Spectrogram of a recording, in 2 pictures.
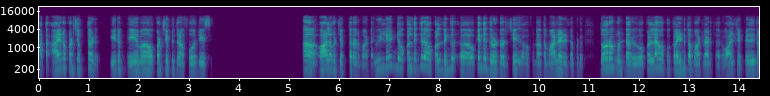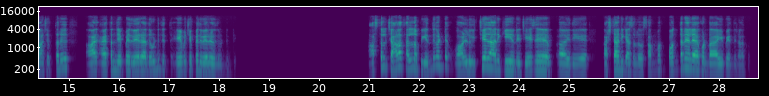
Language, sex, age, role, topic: Telugu, male, 25-29, guest, మీ బాస్‌తో మీ సంబంధం గురించి మీరు ఏమనుకుంటున్నారు?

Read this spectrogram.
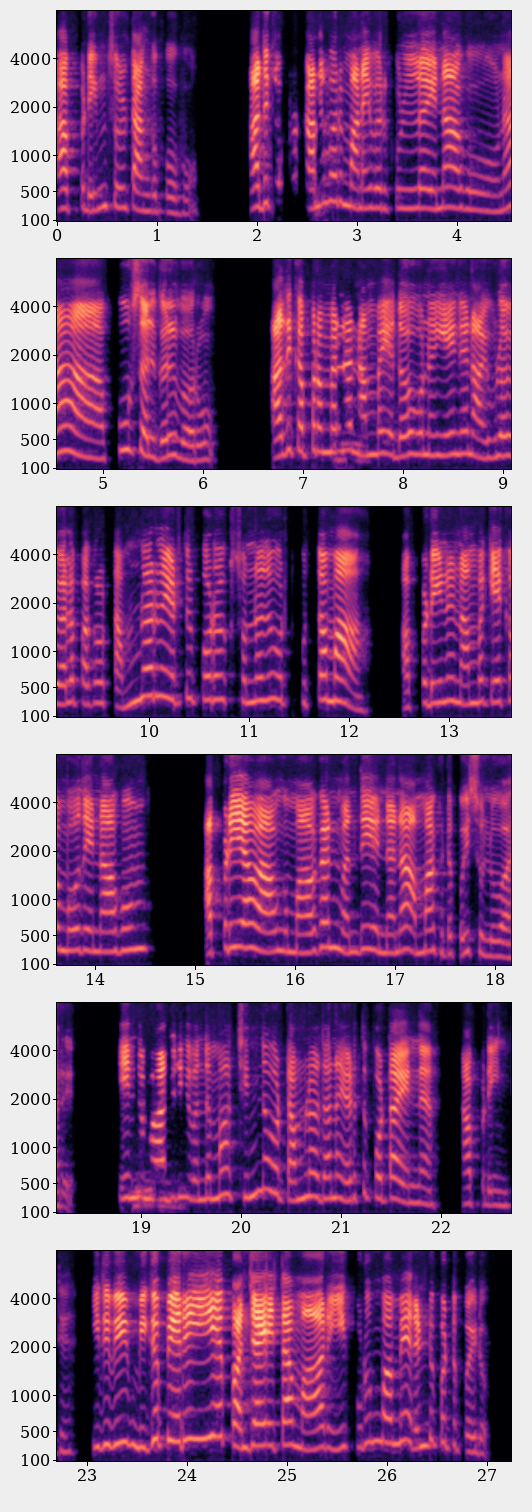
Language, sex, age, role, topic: Tamil, female, 35-39, host, குடும்பத்தில் வீட்டுப்பணிகள் எவ்வாறு பகிர்ந்து செய்யப்படுகின்றன?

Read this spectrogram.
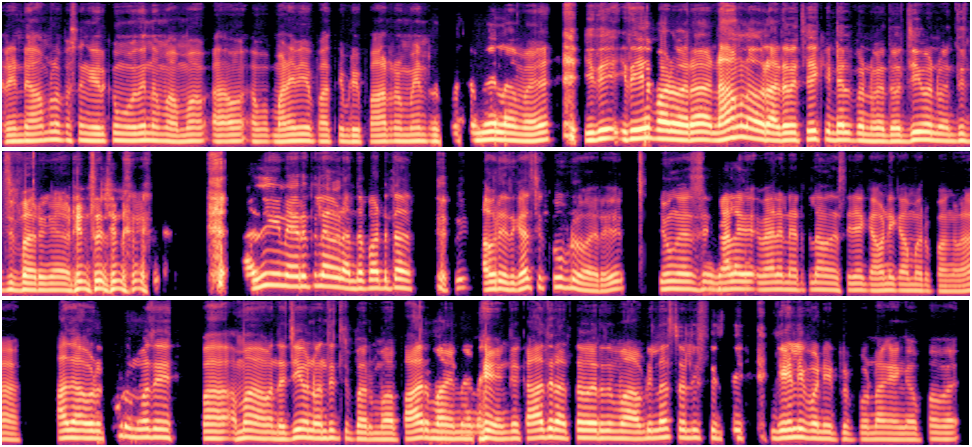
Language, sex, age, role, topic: Tamil, male, 30-34, host, அப்பா-அம்மாவின் வீட்டை நினைவுபடுத்தும் பாடல் என்ன?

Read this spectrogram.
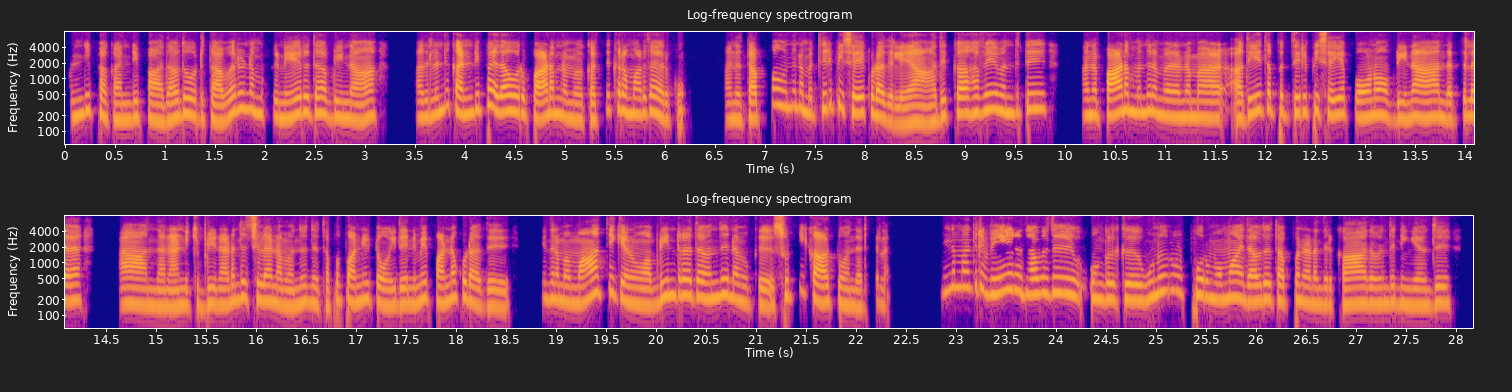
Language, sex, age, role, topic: Tamil, female, 25-29, host, பழைய தவறுகளிலிருந்து நீங்கள் என்ன பாடம் கற்றுக்கொண்டீர்கள், அதை எப்படி கற்றுக்கொண்டீர்கள்?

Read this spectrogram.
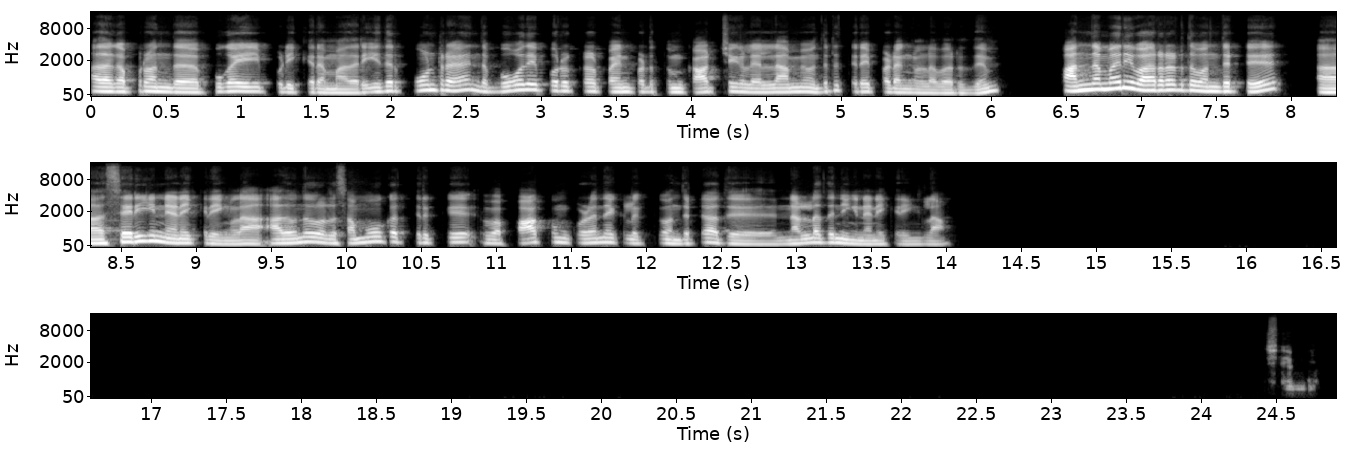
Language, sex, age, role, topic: Tamil, male, 20-24, host, பிரபலங்களின் நடத்தை மக்களுடைய எண்ணங்களை எவ்வாறு மாற்றுகிறது?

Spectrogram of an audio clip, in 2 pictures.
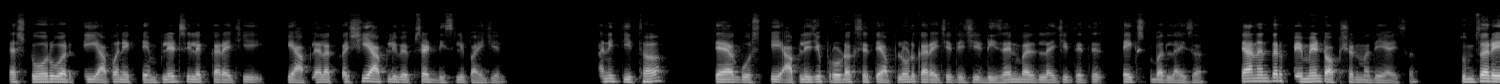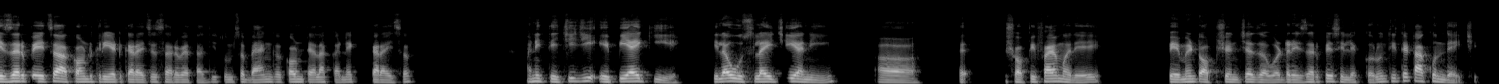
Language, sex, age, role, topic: Marathi, male, 20-24, guest, सोशल मिडियावर आपलं काम कसं दाखवता?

